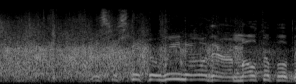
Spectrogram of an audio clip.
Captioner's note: some Applause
